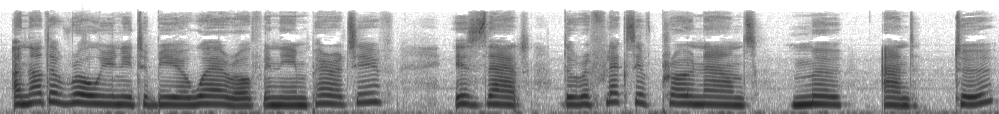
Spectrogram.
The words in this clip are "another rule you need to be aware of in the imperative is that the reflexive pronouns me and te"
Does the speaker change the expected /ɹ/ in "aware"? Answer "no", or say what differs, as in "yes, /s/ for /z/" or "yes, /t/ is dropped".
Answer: no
